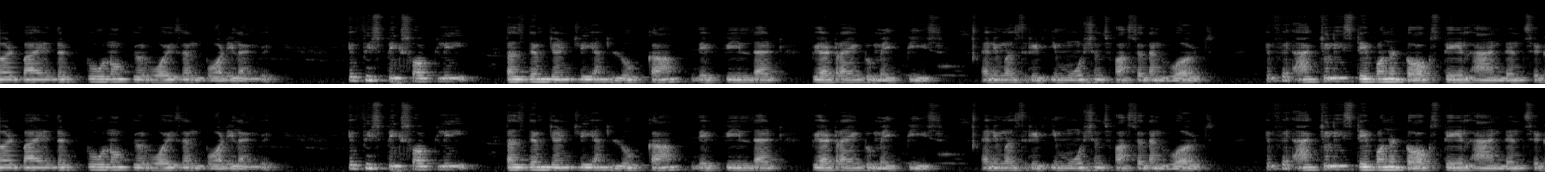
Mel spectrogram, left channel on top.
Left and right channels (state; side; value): identical; both; correlation 1.00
